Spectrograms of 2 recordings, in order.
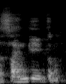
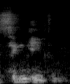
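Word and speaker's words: Singeetham: In Tamil Nadu, he used to get very upset because they Mr. Sangeetham. No, it is SingGeetham, please.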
